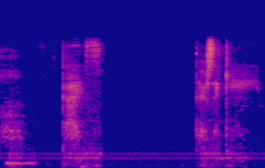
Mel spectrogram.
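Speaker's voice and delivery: mock-scared whisper; spooky whisper. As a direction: hush the kids as if something lurks. Entering dark cave.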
